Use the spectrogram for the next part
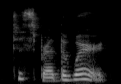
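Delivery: usual speaking voice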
